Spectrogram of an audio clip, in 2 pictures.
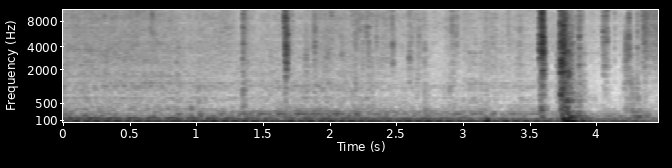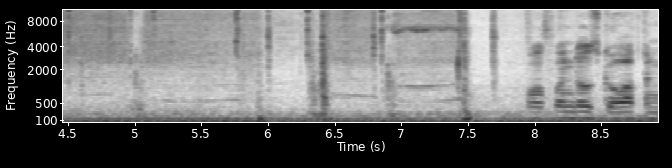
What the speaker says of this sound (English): Windows go up and down.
